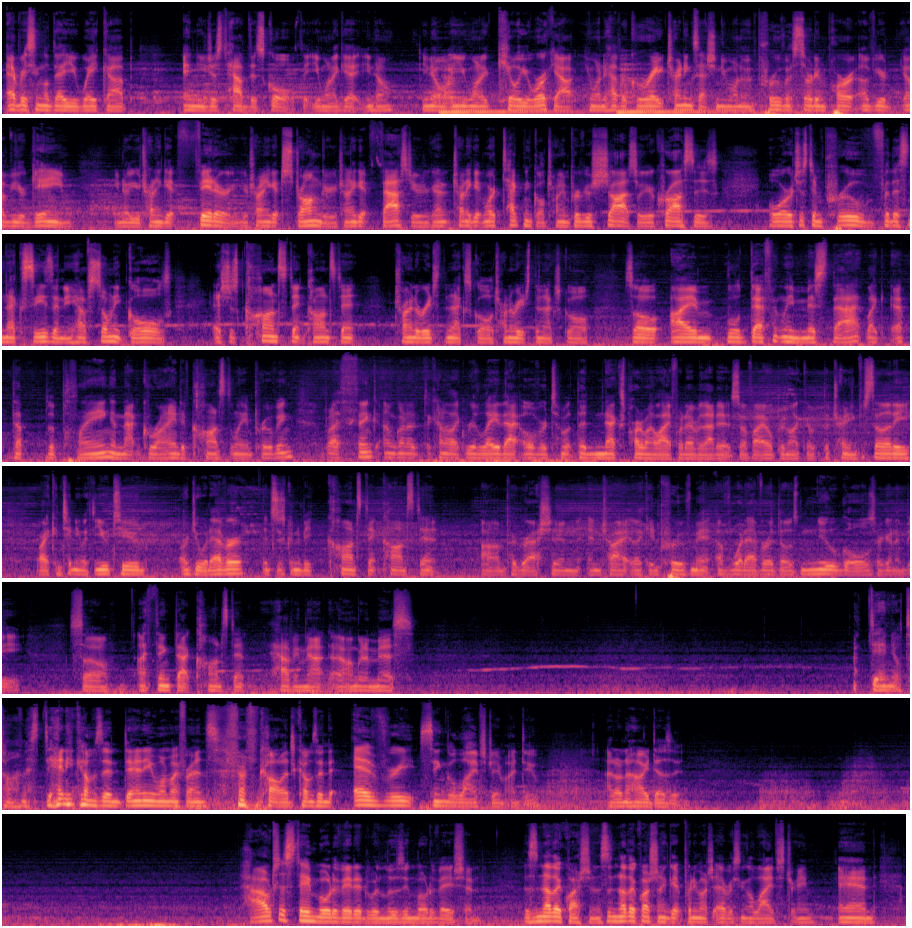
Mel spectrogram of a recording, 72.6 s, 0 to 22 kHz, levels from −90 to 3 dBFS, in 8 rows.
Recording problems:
wind in the background; noticeable; throughout; 15 dB below the speech

